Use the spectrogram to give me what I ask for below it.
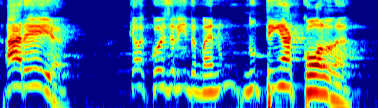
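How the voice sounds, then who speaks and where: A high-pitched man preaches a sermon. His voice is bright and forceful, and he talks in a lively, conversational way, often dropping into acted-out quotes. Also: moderate pace. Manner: animated, conversational preaching with acted-out quotes and sudden loud bursts.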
